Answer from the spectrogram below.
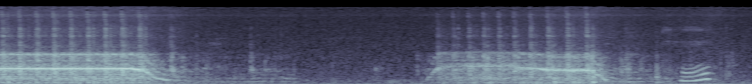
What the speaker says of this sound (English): I'm going to sew myself out of this corner first.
